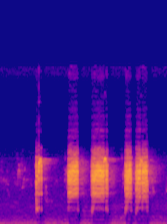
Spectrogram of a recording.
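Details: Kala teetar, the black francolin, delivers a grating five-note phrase: a brief harsh opener, two drawn-out rasping notes, and a quick double note at the end, with little else audible.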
